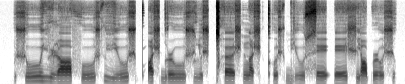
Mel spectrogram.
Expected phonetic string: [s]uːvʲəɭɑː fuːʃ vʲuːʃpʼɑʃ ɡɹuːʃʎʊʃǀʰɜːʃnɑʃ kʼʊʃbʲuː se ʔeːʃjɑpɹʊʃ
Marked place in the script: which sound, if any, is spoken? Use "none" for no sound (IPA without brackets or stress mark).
ʃ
